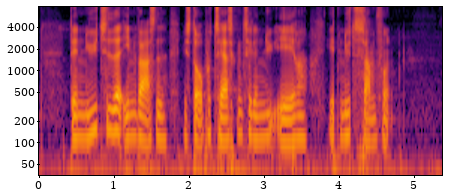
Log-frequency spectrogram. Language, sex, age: Danish, male, 25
